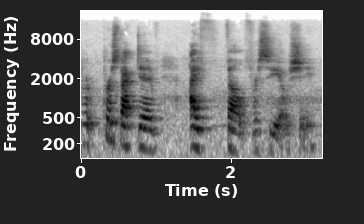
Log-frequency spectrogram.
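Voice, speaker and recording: A woman's voice: on the low side, slow pace, a little mellow, slight background noise. A middle-aged woman chatting casually as co-host of a fan discussion show. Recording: echoey room.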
